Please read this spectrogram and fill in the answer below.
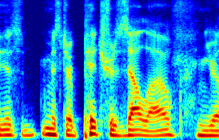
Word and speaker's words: Pitruzzello: Pitruzzello.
